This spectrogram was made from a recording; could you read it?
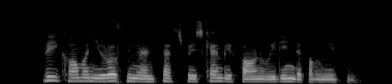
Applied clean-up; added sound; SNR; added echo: neural mask model DeepFilterNet 3.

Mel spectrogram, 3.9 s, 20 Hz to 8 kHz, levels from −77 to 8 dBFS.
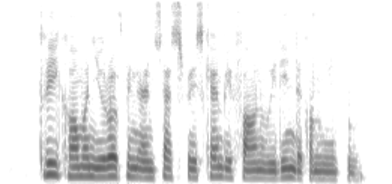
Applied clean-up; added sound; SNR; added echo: neural mask model Resemble Enhance denoiser.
